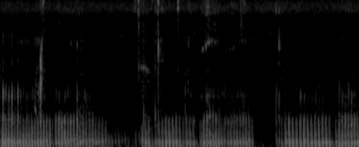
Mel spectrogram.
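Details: Black domestic cat lying beside a person, purring in a deep, buzzing rumble that comes in long stretches broken by short pauses for breath, each burst lasting about a second or more.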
